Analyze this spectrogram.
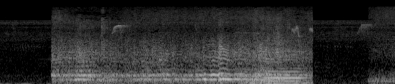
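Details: Bees buzzing steadily for about two and a half seconds, a droning hum with a low fundamental and stacked harmonics, rising slightly in pitch mid-way; brief faint high bird chirps in the background.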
